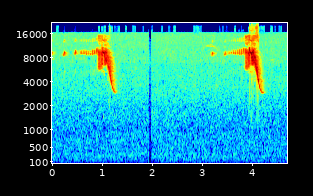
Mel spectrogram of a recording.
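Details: Blue-black grassquit song in nature: two phrases, each opening with a few accelerating high ticks and ending in a loud, buzzy, steeply descending note, separated by about three seconds of quiet hiss.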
